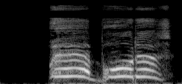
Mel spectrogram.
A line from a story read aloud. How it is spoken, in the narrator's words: Lieutenant Johns shouted in his hoarse baritone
